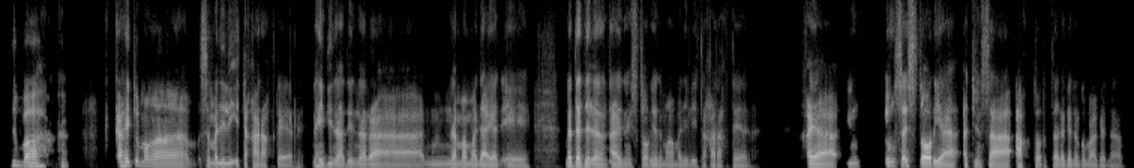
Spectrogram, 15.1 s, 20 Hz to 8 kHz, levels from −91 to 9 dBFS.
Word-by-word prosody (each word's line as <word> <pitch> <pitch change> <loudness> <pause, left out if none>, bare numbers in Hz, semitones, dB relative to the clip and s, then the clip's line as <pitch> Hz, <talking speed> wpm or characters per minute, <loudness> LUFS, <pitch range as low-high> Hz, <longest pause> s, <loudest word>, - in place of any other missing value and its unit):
'Di 185 - -4
ba? 145 -1 +5 1.0
Kahit 170 +1 +5
yung 170 -3 -2
mga 145 -2 +2 0.5
sa 155 - -5
maliliit 140 -1 -1
na - - -1
character, 100 -5 -3 0.3
na - - -4
hindi 135 -2 0
natin 120 -1 -2
nara 115 -1 +1 1.0
namamalayan, 110 -3 0
eh, 95 -1 -5 0.5
nadadala 130 -3 +4
na - - -12
tayo 105 0 +3
ng 105 - -8
istorya 105 -1 -5
ng 100 - -11
mga 100 0 -7
maliliit 95 0 -10
na - - -9
karakter. 85 -1 -8 0.7
Kaya 115 -3 +5 0.2
yung 140 0 -7 0.3
yung 155 +2 -1
sa 160 - +4
istorya, 125 -9 +5
at - - -2
yung 135 0 -8
sa 110 -4 +3
aktor 120 -1 -1
talaga 105 0 -4
na 100 -2 -7
gumaganap. 85 -5 -10
115 Hz, 145 wpm, -28 LUFS, 100-135 Hz, 1.0 s, ba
